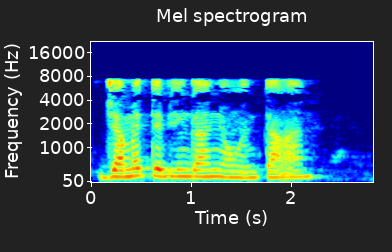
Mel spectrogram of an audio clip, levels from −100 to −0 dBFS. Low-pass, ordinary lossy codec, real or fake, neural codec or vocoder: 7.2 kHz; MP3, 64 kbps; real; none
